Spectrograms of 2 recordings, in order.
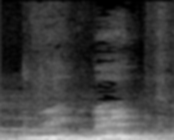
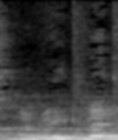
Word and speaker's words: ঋগ্বেদ: viewers একটু লক্ষ্য করো ঋগ্বেদ ঋগ্বেদ মানে এই ঋকার যেটা এই ঋ এর স্থলে র এ রস ইকার হয় ঋগ ঋগ থেমে গেছি তাই হসন্ত বেদ বেদ থেমে গেছি হসন্ত ঋগ বেদ ভিউয়ার্স পরবর্তীতে লক্ষ্য করো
